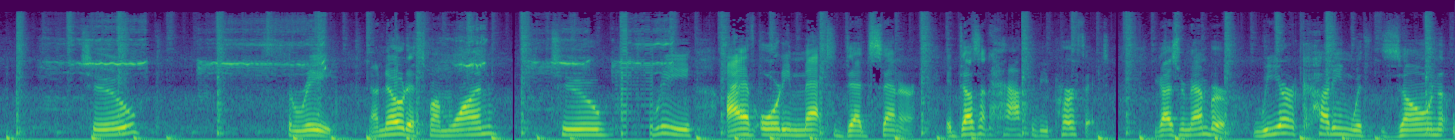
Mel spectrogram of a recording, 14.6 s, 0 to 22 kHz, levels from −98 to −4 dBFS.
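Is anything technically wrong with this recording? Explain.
Yes, there are two kinds of fault.

A gap at a join of encoded pieces appears at 5.13 to 5.16 s (about 33 ms) and again at 11.16 to 11.19 s (about 34 ms), six seconds apart. Separately encoded segments were joined with their encoder delay and end padding left in. On a waveform this shows as a flat, near-zero notch with slightly softened edges; on a spectrogram it is a thin vertical blank stripe. The sound then resumes where it stopped.

Robotic sound from repeated short buffers runs from 6.16 to 6.53 s as a rigid, metallic 200 Hz buzz. The likely cause is late-arriving audio, with the software filling the time by looping a very short slice, which fits a 5 ms repeat, for most of that stretch. A spectrogram shows evenly spaced horizontal harmonics at multiples of 200 Hz, and the waveform repeats roughly.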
